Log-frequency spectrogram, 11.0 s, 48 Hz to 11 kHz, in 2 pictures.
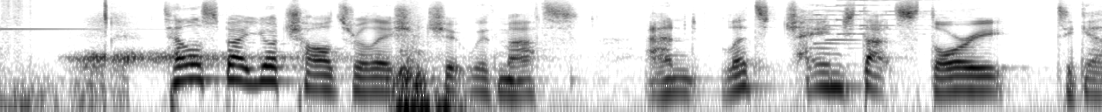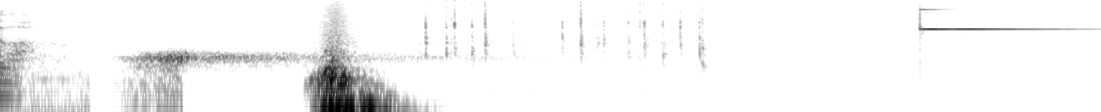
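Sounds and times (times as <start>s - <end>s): low thump with falling swish: 6.3s - 7.6s.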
